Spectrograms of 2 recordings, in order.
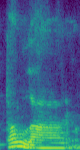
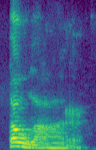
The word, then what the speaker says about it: таулар: Если мы образуем множественное число, к нему добавим окончание лар, то уже ударение будет у нас, то есть ударение уже перейдет на последнюю гласную. Таулар будет. Таулар.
